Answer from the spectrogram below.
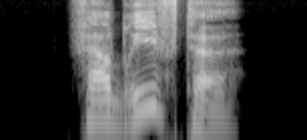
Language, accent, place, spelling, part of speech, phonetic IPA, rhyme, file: German, Germany, Berlin, verbriefte, adjective / verb, [fɛɐ̯ˈbʁiːftə], -iːftə, De-verbriefte.ogg
- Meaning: inflection of verbrieft: 1. strong/mixed nominative/accusative feminine singular 2. strong nominative/accusative plural 3. weak nominative all-gender singular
